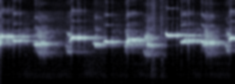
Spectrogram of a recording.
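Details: Yellow-vented bulbul singing a slow-pitched ropel phrase for imitation training: steady run of clear, liquid whistles alternating between higher and lower notes, with short downward slurs.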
